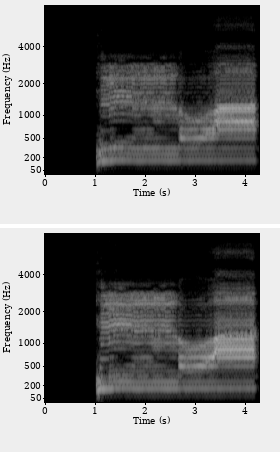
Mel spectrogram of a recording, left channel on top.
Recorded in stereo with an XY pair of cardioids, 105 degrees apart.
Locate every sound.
1.0 s singing: 70° right, 0.9 m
